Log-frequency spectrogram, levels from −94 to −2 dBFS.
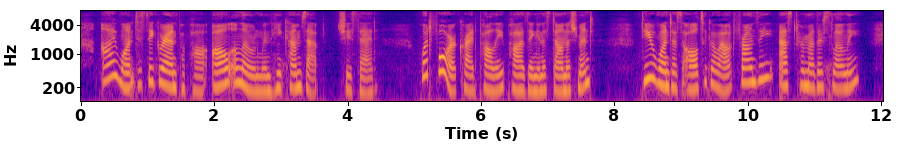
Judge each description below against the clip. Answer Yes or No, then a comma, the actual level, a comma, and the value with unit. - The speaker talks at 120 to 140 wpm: No, average, 165 wpm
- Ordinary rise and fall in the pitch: No, wide, 5.9 semitones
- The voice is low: No, high, 205 Hz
